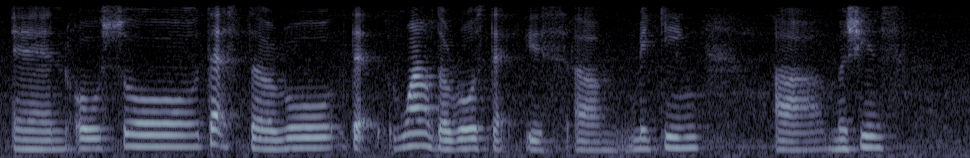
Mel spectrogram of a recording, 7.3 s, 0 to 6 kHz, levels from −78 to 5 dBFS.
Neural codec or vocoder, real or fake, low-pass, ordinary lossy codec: none; real; 5.4 kHz; none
